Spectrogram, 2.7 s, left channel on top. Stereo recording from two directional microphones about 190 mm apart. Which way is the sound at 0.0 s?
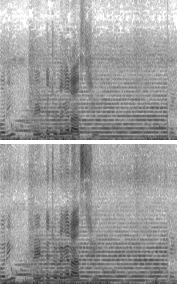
Centre (ahead or behind).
